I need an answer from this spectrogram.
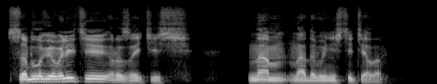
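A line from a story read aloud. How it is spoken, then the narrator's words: Commanding voice. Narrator (Russian): начальственным голосом сказал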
